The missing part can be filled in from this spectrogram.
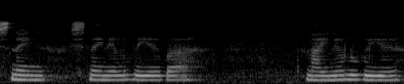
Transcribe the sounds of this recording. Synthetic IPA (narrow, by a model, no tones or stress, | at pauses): snajsi̥najnɯlubɯjɯba | najnɯlubɯjɯ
